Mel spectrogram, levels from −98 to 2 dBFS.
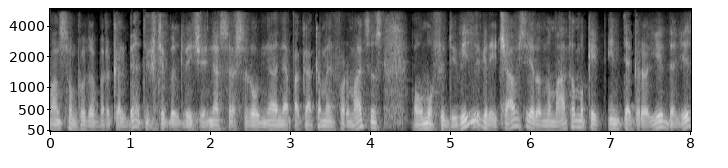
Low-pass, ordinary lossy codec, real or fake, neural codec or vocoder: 5.4 kHz; AAC, 32 kbps; fake; codec, 16 kHz, 1.1 kbps, Voila-Tokenizer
